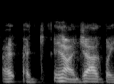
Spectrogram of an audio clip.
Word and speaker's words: Ajagba: Ajagba.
